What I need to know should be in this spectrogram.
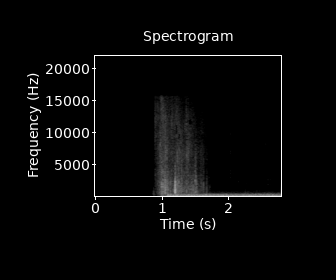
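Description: A paper scroll rolls shut with a rustle.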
